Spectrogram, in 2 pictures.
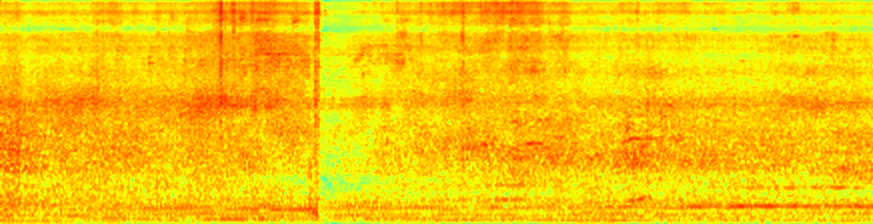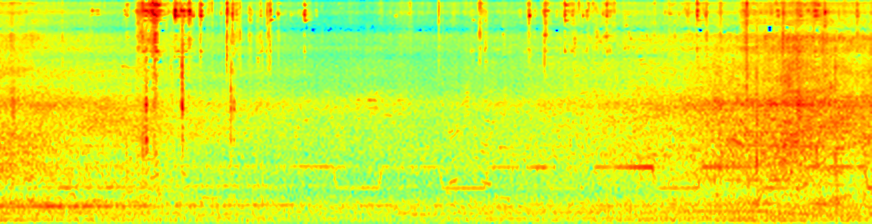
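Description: Steady motor-vehicle noise, with a sharp click about three seconds in. It turns quieter for a few seconds around two-thirds of the way through, then picks up again.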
